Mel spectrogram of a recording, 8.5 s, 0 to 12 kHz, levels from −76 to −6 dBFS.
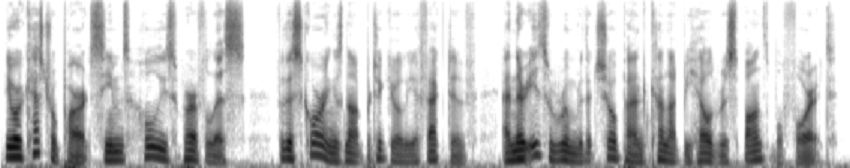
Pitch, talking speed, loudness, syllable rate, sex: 110 Hz, 185 wpm, -21 LUFS, 5.8 syllables/s, male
